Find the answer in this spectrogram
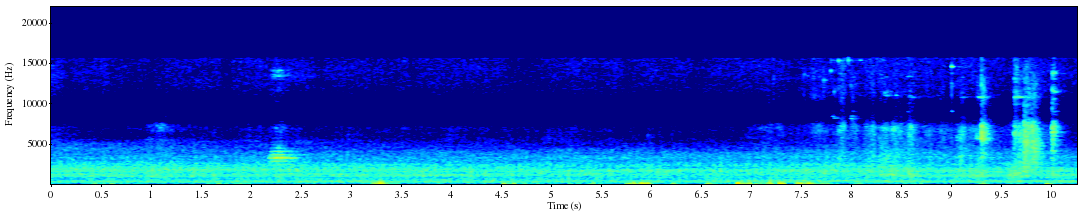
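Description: Steady background noise, with a few soft low thumps about three seconds in and a cluster of them around six to seven and a half seconds in.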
